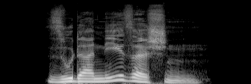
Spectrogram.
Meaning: inflection of sudanesisch: 1. strong genitive masculine/neuter singular 2. weak/mixed genitive/dative all-gender singular 3. strong/weak/mixed accusative masculine singular 4. strong dative plural
- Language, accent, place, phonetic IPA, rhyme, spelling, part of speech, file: German, Germany, Berlin, [zudaˈneːzɪʃn̩], -eːzɪʃn̩, sudanesischen, adjective, De-sudanesischen.ogg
